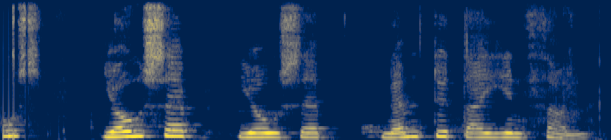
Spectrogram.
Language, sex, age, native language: Icelandic, female, 10, Icelandic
